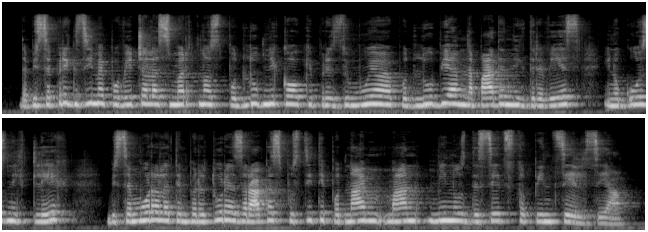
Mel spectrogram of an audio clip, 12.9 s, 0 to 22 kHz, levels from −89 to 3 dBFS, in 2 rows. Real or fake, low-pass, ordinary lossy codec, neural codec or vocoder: real; 14.4 kHz; AAC, 64 kbps; none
